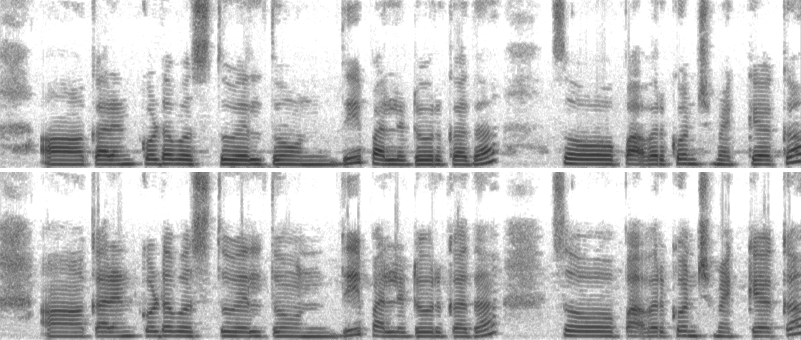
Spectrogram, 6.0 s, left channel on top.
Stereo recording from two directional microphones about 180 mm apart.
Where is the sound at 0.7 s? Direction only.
20° left (ahead or behind).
